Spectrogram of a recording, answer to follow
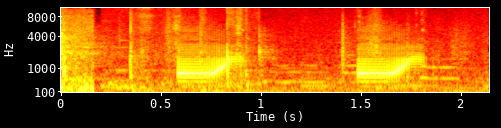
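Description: Two cartoon 'boing' sound effects, each a quick upward-sliding springy tone, about half a second and a second and a half in, after a brief whoosh at the start, as part of an animated intro's sound effects.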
